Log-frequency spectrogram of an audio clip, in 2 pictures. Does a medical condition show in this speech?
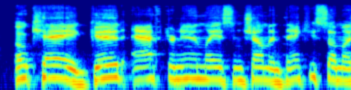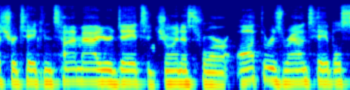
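No.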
